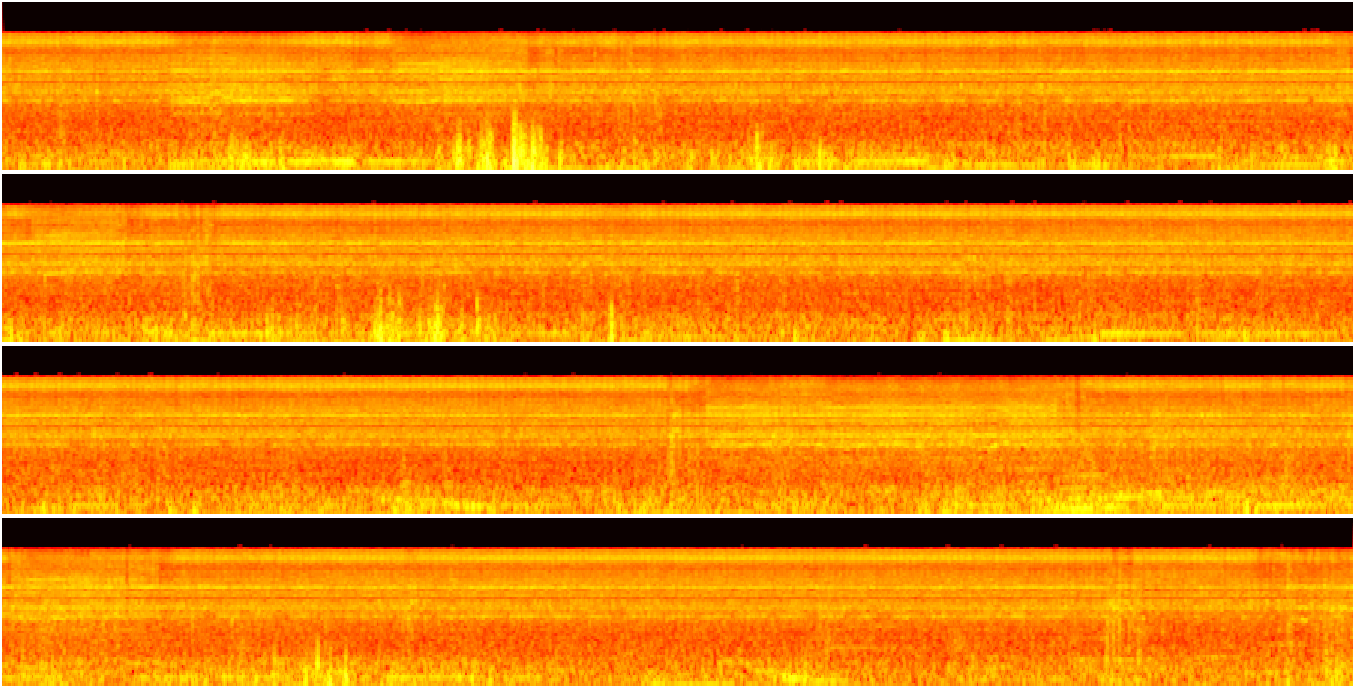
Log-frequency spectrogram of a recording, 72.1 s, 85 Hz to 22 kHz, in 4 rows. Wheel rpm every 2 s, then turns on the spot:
110, 110, 110, 110, 110, 110, 110, 110, 110, 110, 110, 110, 110, 120, 120, 110, 110, 120, 120, 110, 110, 110, 110, 110, 110, 110, 110, 110, 110, 110, 110, 110, 110, 110, 120, 110.
none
